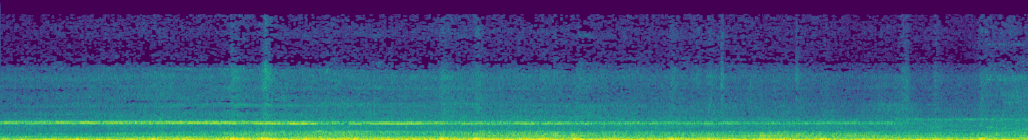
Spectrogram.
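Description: Electric passenger train moving along the platform: a low rumble of wheels on rails under a steady high whine from the drive, which steps up slightly in pitch near the end.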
